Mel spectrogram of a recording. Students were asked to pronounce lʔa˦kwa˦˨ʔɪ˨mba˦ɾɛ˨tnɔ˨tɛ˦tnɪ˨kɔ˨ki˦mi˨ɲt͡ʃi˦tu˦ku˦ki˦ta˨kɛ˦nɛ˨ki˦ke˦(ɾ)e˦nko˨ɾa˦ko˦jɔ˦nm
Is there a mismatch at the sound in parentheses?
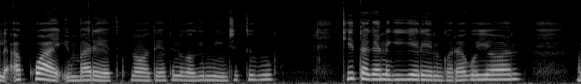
no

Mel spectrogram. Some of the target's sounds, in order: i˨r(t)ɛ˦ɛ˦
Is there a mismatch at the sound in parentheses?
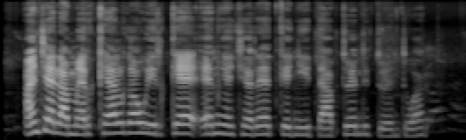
yes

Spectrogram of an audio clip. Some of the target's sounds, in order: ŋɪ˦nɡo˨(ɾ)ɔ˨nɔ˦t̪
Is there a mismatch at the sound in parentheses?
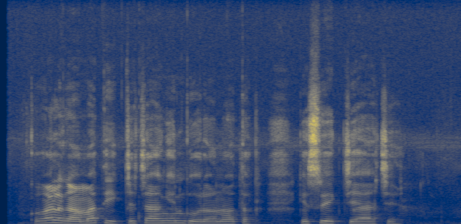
no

